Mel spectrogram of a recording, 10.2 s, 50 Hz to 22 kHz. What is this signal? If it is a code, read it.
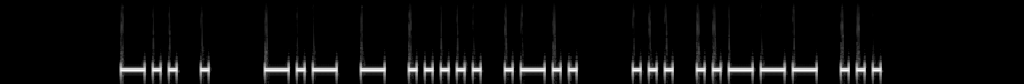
Morse code, heard as a keyed tone, about 15 wpm, 650 Hz. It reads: DE KT5L S2S
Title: SOTA QSO Practice 15wpm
